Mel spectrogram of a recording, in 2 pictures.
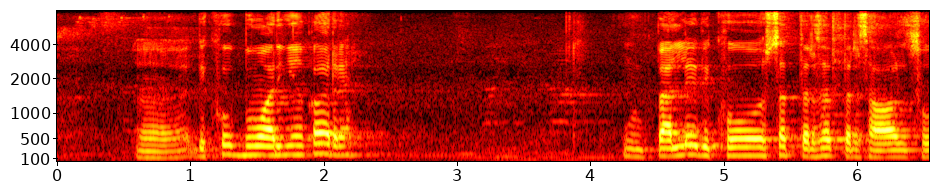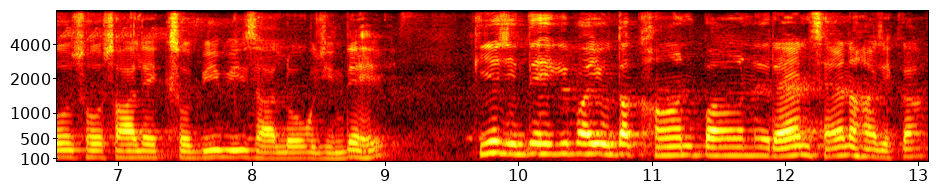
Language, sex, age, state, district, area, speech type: Dogri, male, 30-45, Jammu and Kashmir, Udhampur, rural, spontaneous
